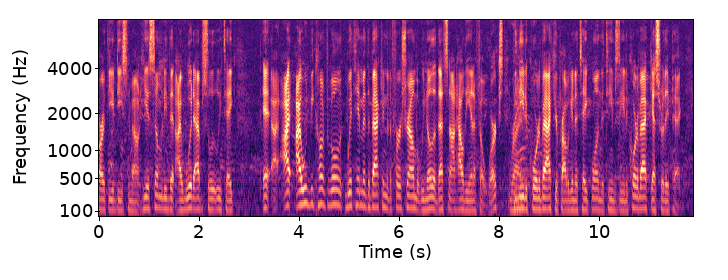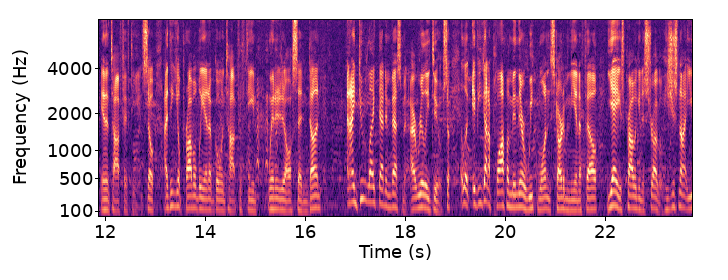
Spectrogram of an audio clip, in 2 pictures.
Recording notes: live from the NFL Combine in Indianapolis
